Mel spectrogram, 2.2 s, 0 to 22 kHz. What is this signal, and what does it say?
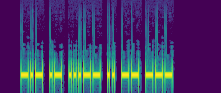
Morse code, heard as a keyed tone, about 50 wpm, 700 Hz. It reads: KA3IMO
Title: USA Call Signs Repeated 3x 50wpm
